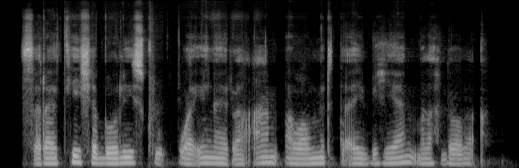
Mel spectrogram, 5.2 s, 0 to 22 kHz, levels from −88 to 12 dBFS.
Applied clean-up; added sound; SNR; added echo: neural mask model DeepFilterNet 3.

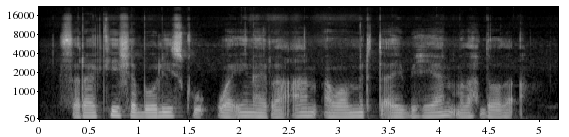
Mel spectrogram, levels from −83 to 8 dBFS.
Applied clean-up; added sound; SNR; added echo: none; none; none; none.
